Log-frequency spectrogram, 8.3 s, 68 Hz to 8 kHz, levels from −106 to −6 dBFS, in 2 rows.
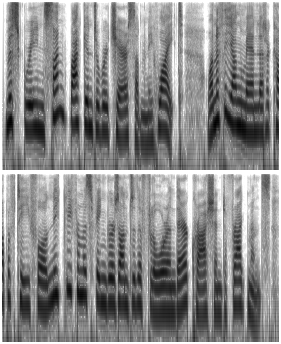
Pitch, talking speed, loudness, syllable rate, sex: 205 Hz, 240 wpm, -20 LUFS, 5.7 syllables/s, female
